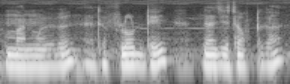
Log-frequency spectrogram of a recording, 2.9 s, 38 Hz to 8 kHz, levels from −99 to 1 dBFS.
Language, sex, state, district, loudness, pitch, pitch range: Wancho, male, Arunachal Pradesh, Longding, -14 LUFS, 125 Hz, 120-140 Hz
